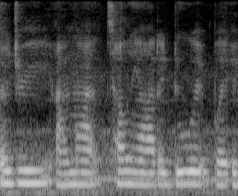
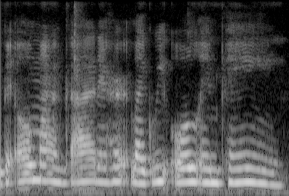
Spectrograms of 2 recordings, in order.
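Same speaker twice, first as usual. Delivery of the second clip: ordinary talk, nothing marked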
